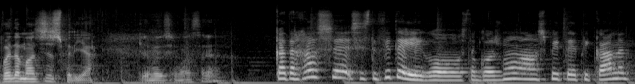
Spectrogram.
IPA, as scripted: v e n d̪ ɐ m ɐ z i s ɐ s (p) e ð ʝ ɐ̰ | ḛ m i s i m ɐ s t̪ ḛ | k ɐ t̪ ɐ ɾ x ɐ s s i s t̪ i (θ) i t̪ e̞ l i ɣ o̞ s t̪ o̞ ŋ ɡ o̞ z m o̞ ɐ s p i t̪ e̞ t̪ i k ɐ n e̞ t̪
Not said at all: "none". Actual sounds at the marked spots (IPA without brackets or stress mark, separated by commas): p, θ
